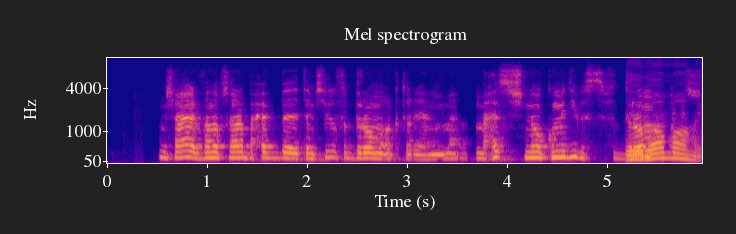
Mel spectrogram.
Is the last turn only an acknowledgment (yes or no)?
no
